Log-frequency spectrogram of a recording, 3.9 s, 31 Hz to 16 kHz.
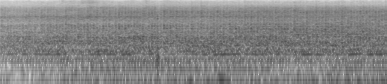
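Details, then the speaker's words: KTM 65 two-stroke dirt bike that had been shutting down at mid to high throttle, now after repair: the clogged power valve hose to the expansion chamber was replaced and the plugged pilot jet and carb cleaned. It holds a steady, even idle with no hunting. "That's it, idling along. Good to go."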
